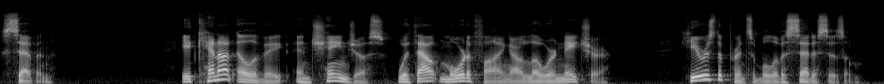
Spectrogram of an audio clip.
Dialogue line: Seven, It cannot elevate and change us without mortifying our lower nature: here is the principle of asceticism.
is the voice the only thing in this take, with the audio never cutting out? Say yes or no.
yes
